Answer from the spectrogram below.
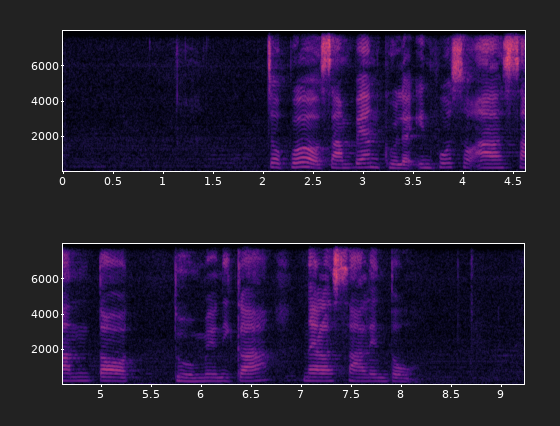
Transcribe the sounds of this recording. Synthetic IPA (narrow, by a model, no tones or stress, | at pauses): t͡ʃob̥ɔ̤sampijanɡ̥o̤lɛʔʔinfosoʔalsant̪ɔd̪̥o̤menika | nɛlsalent̪o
